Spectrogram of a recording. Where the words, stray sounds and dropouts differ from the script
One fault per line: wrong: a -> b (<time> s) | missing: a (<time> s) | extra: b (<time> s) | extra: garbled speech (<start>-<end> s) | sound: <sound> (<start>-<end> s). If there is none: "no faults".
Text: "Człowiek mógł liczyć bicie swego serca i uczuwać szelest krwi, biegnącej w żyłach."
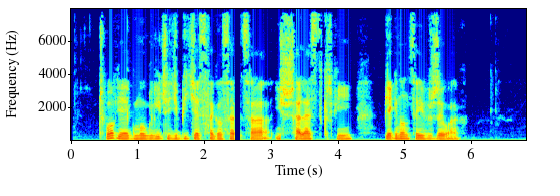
sound: dropout (2.5-2.5 s)
missing: uczuwać (3.2 s)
